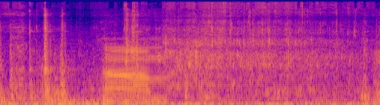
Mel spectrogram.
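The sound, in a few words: paddling a boat on a lake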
